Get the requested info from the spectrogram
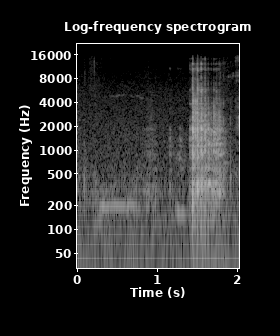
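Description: A quiet stretch, then about one and a half seconds in a short, breathy exclaimed 'oh' of delight at the scent of a cherry lip balm.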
